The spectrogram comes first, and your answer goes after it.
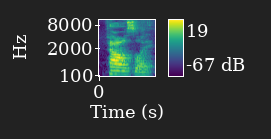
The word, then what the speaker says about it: Falzoi: I'm thrilled to be joined today by. Am I pronouncing your name right? Yeah. Yep. Thousoy.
